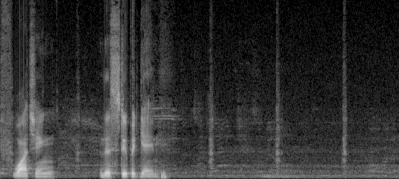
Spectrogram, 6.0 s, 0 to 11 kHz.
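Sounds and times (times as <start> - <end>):
clock ticking underneath a TV: 0.0 - 5.9
steady low hum: 0.0 - 5.9
speech: 0.2 - 0.9, 1.5 - 2.6.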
